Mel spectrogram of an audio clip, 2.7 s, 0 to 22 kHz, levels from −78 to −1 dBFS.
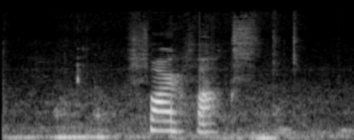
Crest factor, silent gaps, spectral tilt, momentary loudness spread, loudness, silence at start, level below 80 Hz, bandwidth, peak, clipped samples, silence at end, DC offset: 18 dB; none; -6 dB/octave; 18 LU; -19 LUFS; 0 s; -32 dBFS; 16 kHz; -2 dBFS; under 0.1%; 0 s; under 0.1%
